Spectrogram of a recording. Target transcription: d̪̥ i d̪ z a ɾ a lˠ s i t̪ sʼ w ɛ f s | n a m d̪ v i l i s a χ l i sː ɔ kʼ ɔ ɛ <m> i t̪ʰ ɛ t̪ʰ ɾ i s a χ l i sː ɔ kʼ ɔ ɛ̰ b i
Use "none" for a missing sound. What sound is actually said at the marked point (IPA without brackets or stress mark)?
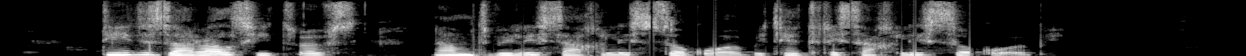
b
